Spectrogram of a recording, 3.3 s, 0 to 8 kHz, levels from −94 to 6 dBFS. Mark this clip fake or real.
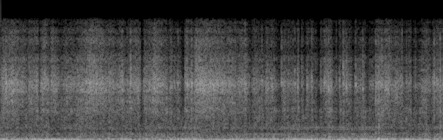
fake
